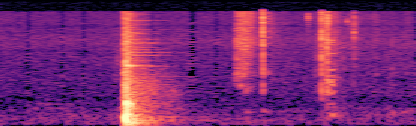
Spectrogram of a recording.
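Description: A single sharp knock of an object against a tabletop about half a second in, followed by a few faint light clicks.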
